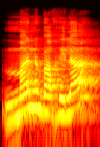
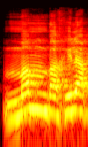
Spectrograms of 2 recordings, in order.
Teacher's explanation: تو تنوین یا نون ساکن کے بعد با آئے تو نون کو میم سے بدل کر غنہ اور اخفا کے ساتھ پڑھیں گے · اس کو دھیان سے دیکھیے میم میم زبر مم، پہچان اور علامت کے طور پر ایک چھوٹا سا میم لگا دیا جاتا ہے تاکہ معلوم ہو جائے کہ یہاں پر اقلاب ہے، یہاں نون ساکن کو میم سے بدل دیا گیا ہے۔ میم میم زبر مم، میم نون زبر من نہیں پڑھیں گے بلکہ میم میم زبر مم، با زبر با، ممبا۔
